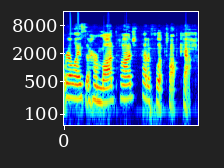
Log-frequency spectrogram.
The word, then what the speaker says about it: Mod Podge: not realize that her mod podge had a flip top cap yeah so i am using my i say it wrong every time modge podge no g mod podge mod podge to glue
